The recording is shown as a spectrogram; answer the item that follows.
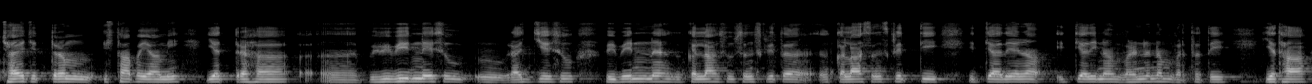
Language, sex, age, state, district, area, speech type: Sanskrit, male, 18-30, Rajasthan, Jodhpur, rural, spontaneous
